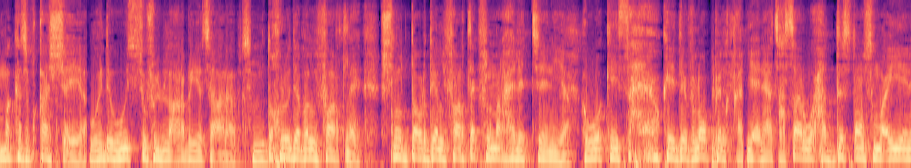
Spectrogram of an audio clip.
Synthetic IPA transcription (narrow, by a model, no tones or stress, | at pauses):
mækæt̪əbqɑʃʕja̰whæd̪æwəsːufəlbəlʕɑɾˤɑbəjːat̪əʕɑɾˤɑ̰bt̪nəd̪əxlud̪æbələlfɑɾˤt̪ˤlikʃnud̪ˤːɑwɾd̪jæləlfɑɾt̪ˤlikfilmɑɾˤħalat̪ʰːænəjːahʊwːækæjsˤɑħːəħwkæjd̪evlopːilqɑjaʕniʕat̪ə̥qt̪ɑɾˤwaħəd̪ːəst̪ˤɑ̃nsmʊʕajːæn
